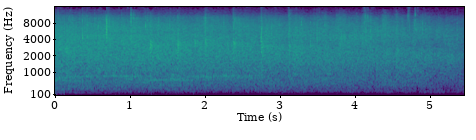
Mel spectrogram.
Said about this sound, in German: Und wir haben heute noch einen ganz besonderen Gast da, einen ganz guten Freund, das ist Walter Heidenreich. Auch dem könnt ihr schon mal einen Applaus geben.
